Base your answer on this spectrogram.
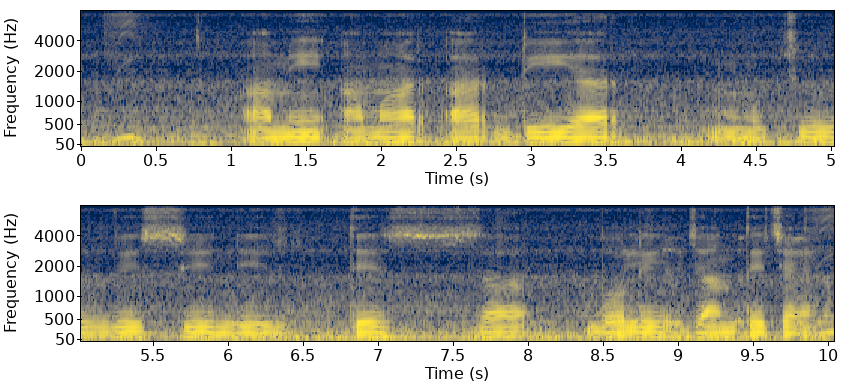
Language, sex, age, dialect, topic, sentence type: Bengali, male, 46-50, Jharkhandi, banking, statement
